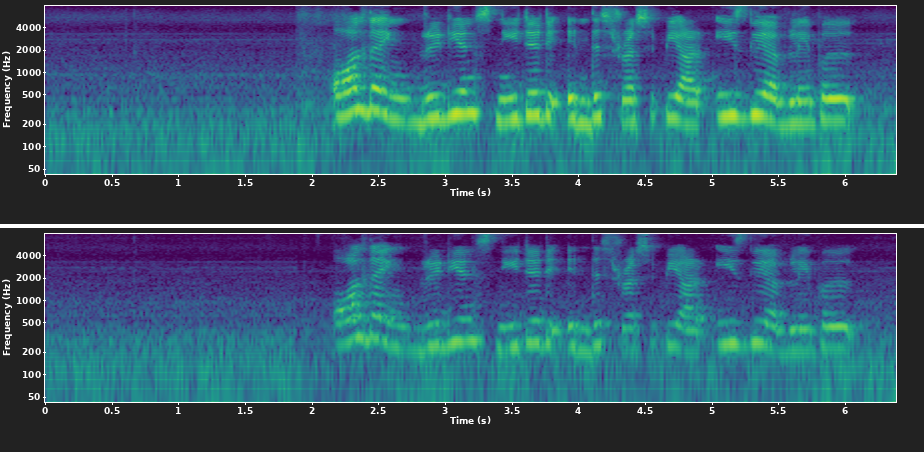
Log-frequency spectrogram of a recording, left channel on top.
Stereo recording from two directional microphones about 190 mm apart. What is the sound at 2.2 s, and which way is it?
A woman's voice, 35° left (ahead or behind).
